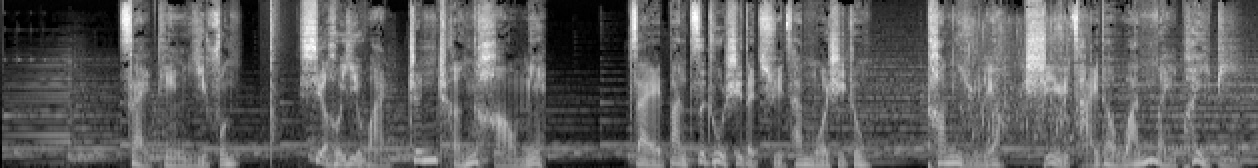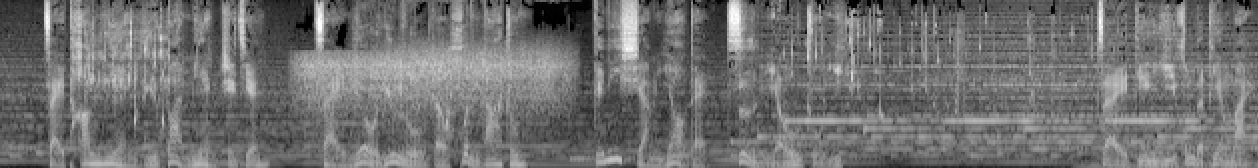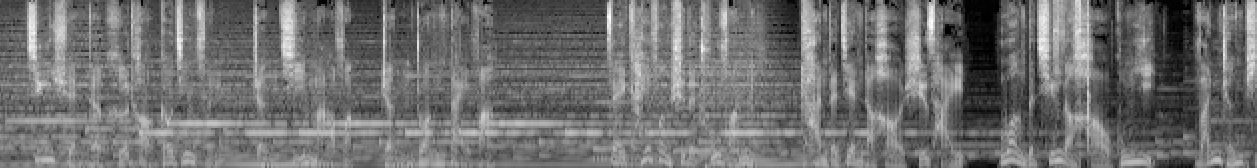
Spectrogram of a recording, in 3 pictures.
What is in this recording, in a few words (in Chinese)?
男3老师-沉稳介绍; 鼎义丰-一碗好面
